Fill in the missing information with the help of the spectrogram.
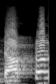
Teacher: जब हम डॉक्टर लिखते हैं तो प्रोनंसिएशन जो हिंदी में हो रहा है वह ओ और अ के बीच का हो रहा है हम डॉक्टर नहीं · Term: आगत स्वर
